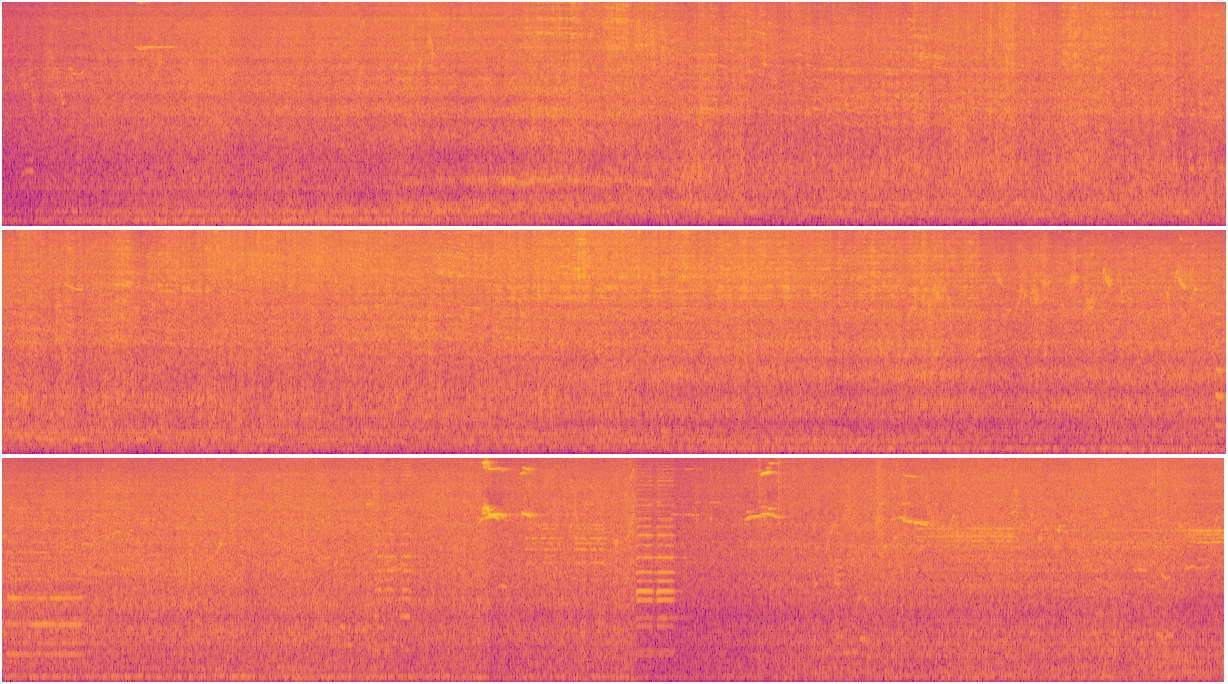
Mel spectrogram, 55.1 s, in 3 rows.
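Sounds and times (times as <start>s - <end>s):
locomotive engine hum: 0.0s - 55.0s
train wheels clattering over rail joints: 1.5s - 37.0s.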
